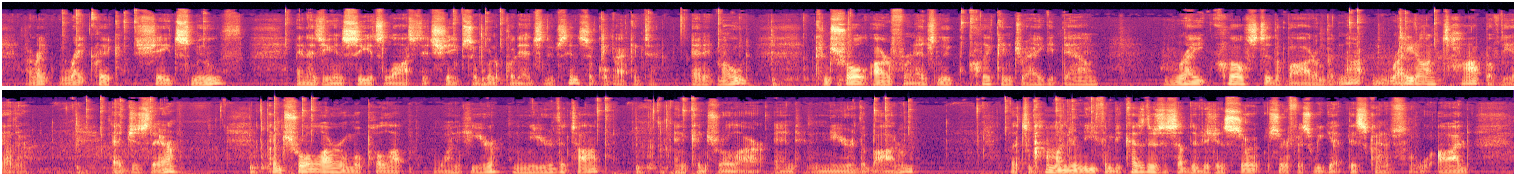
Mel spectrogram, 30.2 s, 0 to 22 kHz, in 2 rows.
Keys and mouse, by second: 0.7 right click, 2.0-2.8 middle drag, 3.5-4.5 middle drag, 4.8 shift+middle click, 6.0 Tab, 6.5 middle click, 8.3 ctrl+r, 13.4 click, 14.1 shift+middle click, 16.0 shift+middle click, 16.4 middle click, 17.9 ctrl+r, 21.7 ctrl+r, 23.8 click, 24.2-25.2 middle drag, 25.5 shift+middle click, 25.9 middle click.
